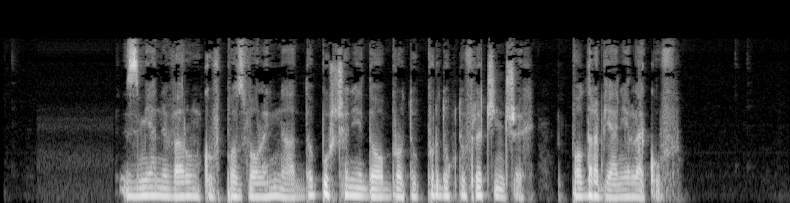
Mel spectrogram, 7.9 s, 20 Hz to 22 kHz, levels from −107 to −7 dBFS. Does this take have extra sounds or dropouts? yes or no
no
